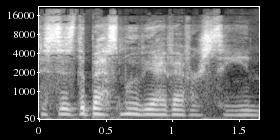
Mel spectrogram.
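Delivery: very quiet, very soft, hushed whisper. Retelling what Charlotte leaned over and said during the movie: imitating Charlotte whispering. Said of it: "leaned over and whispered to me".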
